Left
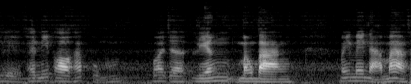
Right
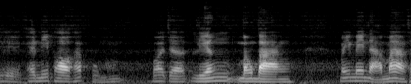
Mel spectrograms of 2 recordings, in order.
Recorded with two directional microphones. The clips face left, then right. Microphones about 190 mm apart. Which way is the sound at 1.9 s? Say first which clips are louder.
Right 7 dB; 35° right (ahead or behind).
